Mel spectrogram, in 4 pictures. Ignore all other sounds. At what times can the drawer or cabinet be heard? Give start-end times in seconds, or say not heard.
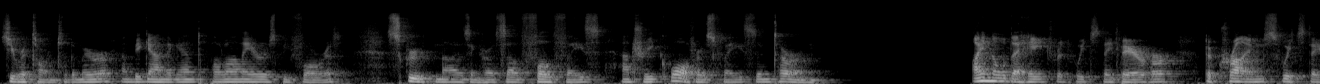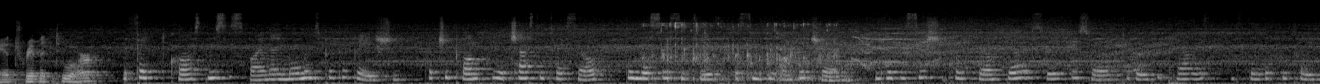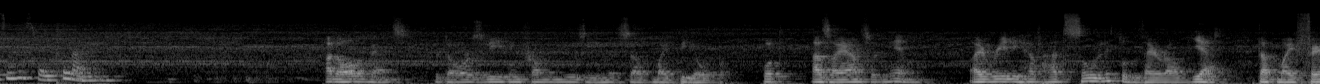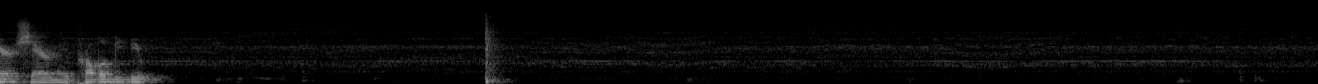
21.6-22.7.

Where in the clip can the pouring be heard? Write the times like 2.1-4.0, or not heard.
19.6-21.6.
